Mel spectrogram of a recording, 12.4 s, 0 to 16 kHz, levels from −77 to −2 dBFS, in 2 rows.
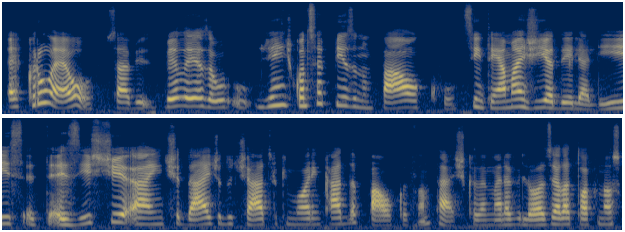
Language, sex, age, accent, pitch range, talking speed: Portuguese, female, 10-29, Brazilian, 200-255 Hz, 175 wpm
